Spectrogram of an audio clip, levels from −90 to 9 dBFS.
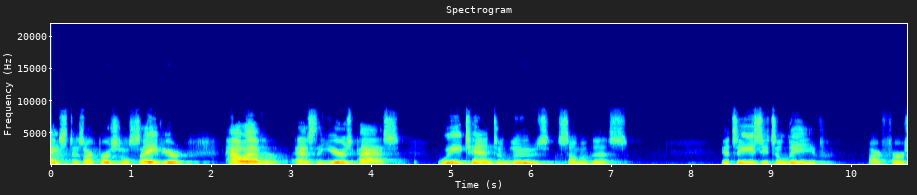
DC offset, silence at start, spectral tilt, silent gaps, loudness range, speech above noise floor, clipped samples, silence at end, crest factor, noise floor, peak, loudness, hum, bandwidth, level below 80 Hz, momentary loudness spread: under 0.1%; 0 s; -5 dB/octave; none; 7 LU; 44 dB; under 0.1%; 0 s; 18 dB; -72 dBFS; -10 dBFS; -28 LUFS; none; 8.8 kHz; -74 dBFS; 15 LU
